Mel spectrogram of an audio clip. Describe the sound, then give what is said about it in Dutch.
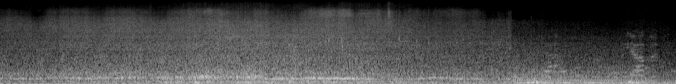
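A loud, steady roar of hurricane wind buffets the radio ship Veronica, breaking its anchor chain and driving it toward the beach at Scheveningen on 2 April 1973, with churning water and creaking rumbles underneath, swelling slightly in the middle and again near the end. “Een beukende orkaan slaat de ankerketting van Veronica kapot.”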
